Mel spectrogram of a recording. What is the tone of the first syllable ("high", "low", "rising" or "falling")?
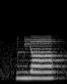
high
